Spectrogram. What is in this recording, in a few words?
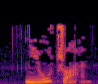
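"扭转", Mandarin Chinese; chinese-flashcards; hsk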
